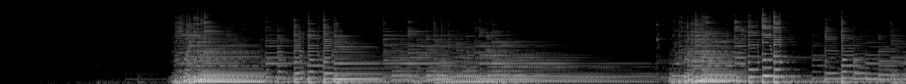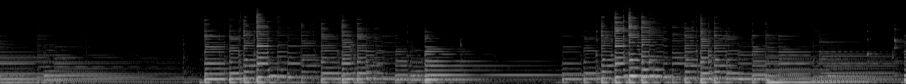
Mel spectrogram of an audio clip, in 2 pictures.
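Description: Solo flamenco guitar, a 1998 Hermanos Conde 'Media Luna', playing the opening of a malagueña. It begins about two seconds in, with four phrases that each open on a loud strummed chord flourish and then ring and fade.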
